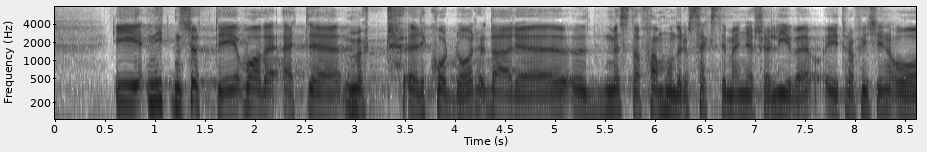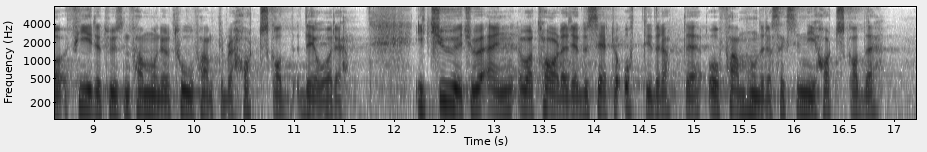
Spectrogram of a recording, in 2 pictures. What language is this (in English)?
Norwegian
